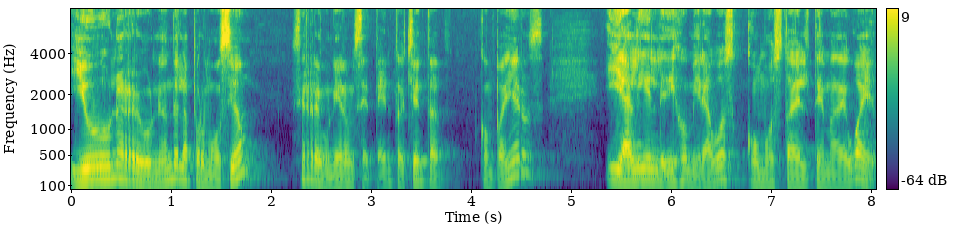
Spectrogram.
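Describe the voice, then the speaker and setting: Against a quiet background, a man with a fairly high, dark and mellow voice talks at a fairly slow pace with ordinary pitch variation. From Guatemala. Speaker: former politician and businessman; former politician. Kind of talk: interview. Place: studio. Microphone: studio mic.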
